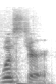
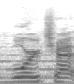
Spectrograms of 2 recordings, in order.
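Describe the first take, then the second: First: The name is said shortened, like Wooster. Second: The name is said with fuller, misplaced syllables. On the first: The speaker calls it right. "it's Worcester" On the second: The speaker calls it wrong. "I may have called it Warchat"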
